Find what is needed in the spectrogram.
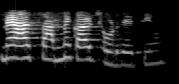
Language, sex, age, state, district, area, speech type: Hindi, female, 18-30, Madhya Pradesh, Chhindwara, urban, conversation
